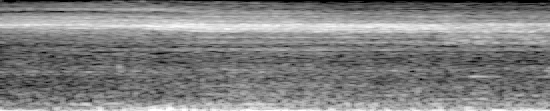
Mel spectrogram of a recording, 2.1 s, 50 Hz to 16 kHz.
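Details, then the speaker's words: Honda CR-V after AC compressor replacement, engine running, machine charging about 1.2 lb through both high and low lines: a steady high hiss over a low engine rumble; normal refrigerant charging sound. "start serena is pumping air into the system that's what i said there listen to this"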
